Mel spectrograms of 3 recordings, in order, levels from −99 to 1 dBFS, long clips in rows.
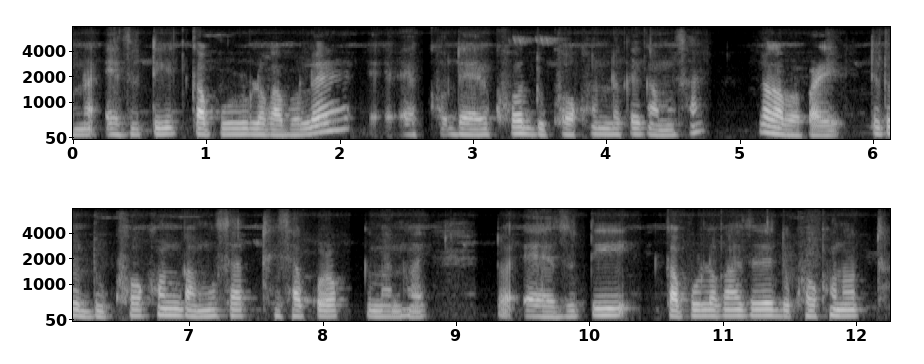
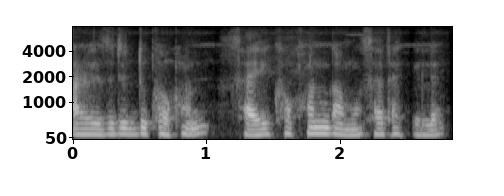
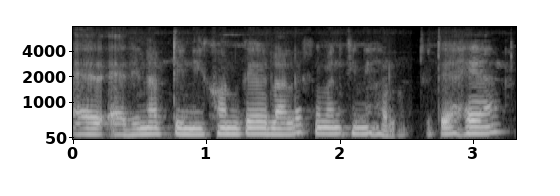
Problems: background sounds at intervals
